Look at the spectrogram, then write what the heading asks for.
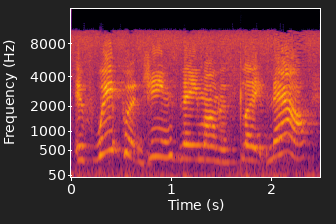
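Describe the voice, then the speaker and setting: An actress playing a pushy, gossipy high school girl in an old educational film, speaking in an earnest, insistent way. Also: expressive, a little slow, sharp tone, heavily acted. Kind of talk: 1950s educational film acting. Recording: noisy 1950s film soundtrack.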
